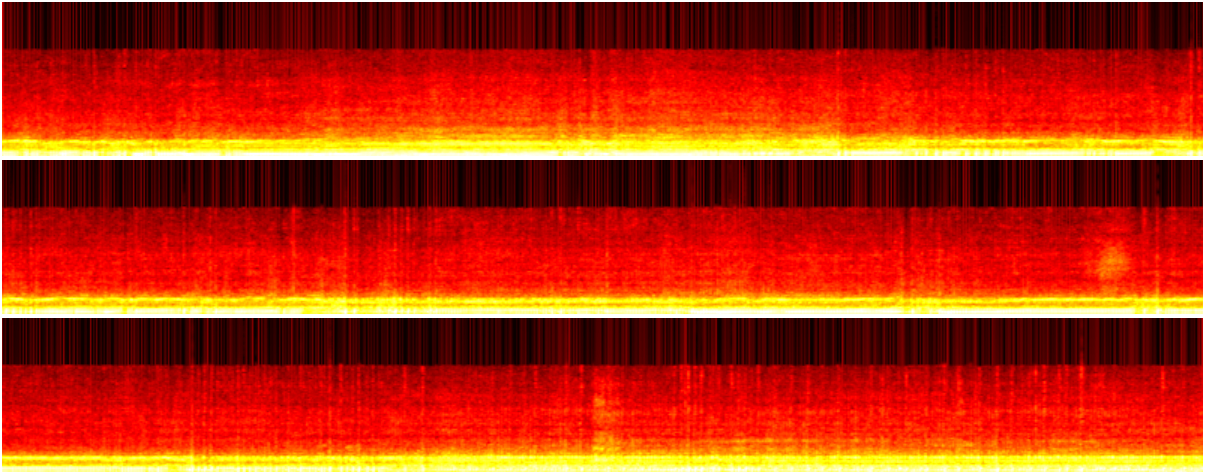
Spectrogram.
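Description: Beta Xtrainer dirt bike ridden on the Hell's Gate trail near Moab, its engine loud and close throughout with steady droning and repeated revving surges as the throttle rises and falls.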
